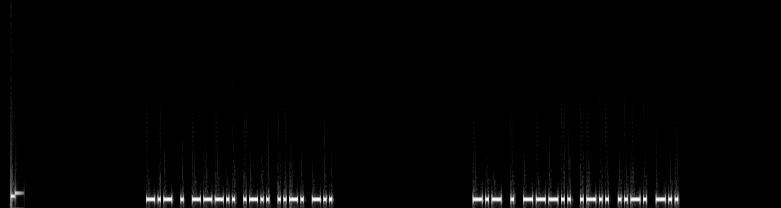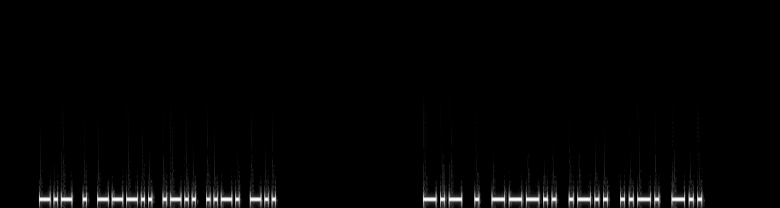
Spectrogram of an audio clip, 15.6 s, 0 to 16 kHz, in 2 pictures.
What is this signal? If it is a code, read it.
Morse code, heard as a keyed tone, about 35 wpm, 700 Hz. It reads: KE8LFD KE8LFD KE8LFD KE8LFD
